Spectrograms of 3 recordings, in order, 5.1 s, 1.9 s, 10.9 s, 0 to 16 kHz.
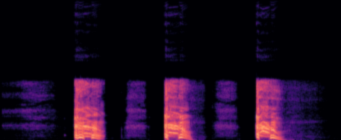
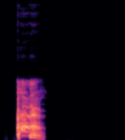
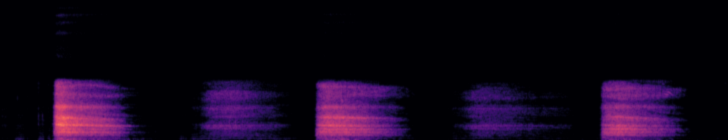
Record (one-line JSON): {"three_cough_length": "5.1 s", "three_cough_amplitude": 29349, "three_cough_signal_mean_std_ratio": 0.39, "cough_length": "1.9 s", "cough_amplitude": 31239, "cough_signal_mean_std_ratio": 0.37, "exhalation_length": "10.9 s", "exhalation_amplitude": 12514, "exhalation_signal_mean_std_ratio": 0.35, "survey_phase": "beta (2021-08-13 to 2022-03-07)", "age": "45-64", "gender": "Male", "wearing_mask": "No", "symptom_none": true, "smoker_status": "Never smoked", "respiratory_condition_asthma": false, "respiratory_condition_other": false, "recruitment_source": "REACT", "submission_delay": "4 days", "covid_test_result": "Negative", "covid_test_method": "RT-qPCR"}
